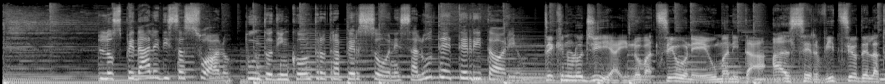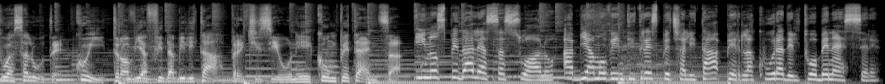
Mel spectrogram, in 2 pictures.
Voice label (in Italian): spot; OSPEDALE DI SASSUOLO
